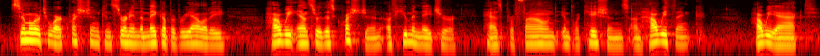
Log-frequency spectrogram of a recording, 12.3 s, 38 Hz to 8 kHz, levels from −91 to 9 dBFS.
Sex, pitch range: male, 110-135 Hz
